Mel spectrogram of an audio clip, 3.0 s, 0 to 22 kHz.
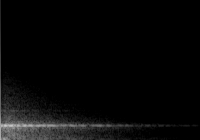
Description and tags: A tone generated in Audacity at 417 mHz.
—VJ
